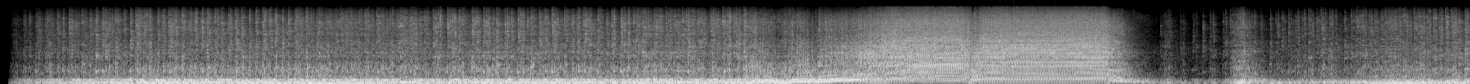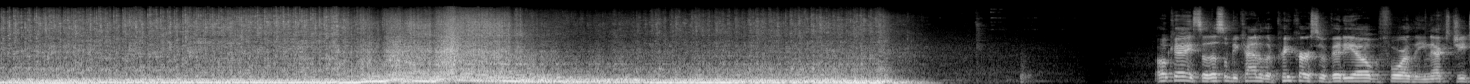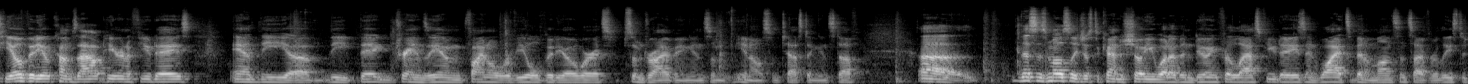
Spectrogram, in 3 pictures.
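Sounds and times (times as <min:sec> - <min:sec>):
car engine idling and revving: 0:00.1 - 0:24.2
tyres spinning in burnout: 0:00.2 - 0:23.8.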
